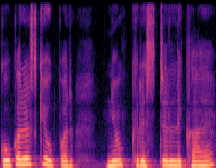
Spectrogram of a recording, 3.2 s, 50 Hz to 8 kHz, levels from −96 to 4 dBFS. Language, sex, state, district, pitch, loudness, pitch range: Hindi, female, Gujarat, Valsad, 225 Hz, -14 LUFS, 220-240 Hz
